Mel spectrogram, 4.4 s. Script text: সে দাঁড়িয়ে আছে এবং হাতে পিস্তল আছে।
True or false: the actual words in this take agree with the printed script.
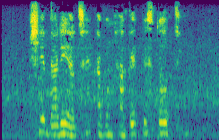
true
